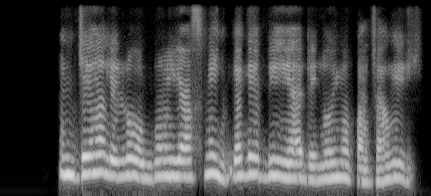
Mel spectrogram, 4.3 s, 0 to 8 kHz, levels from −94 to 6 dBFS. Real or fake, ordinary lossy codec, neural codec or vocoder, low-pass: fake; none; codec, 16 kHz, 1 kbps, FreqCodec, smaller model; 7.2 kHz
